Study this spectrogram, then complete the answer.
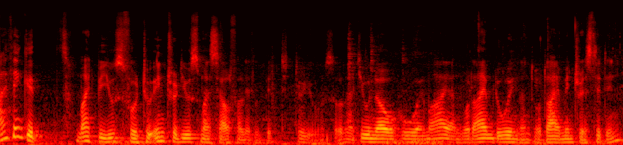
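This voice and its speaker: Heard with audible room echo, a man with a German accent speaks at a very deep, low pitch in a dark, mellow, somewhat breathy tone. He talks at a fairly quick pace with ordinary pitch variation. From southern Germany, Bavaria. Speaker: professor. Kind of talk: lecture. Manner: halting, pausing for interpreter.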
